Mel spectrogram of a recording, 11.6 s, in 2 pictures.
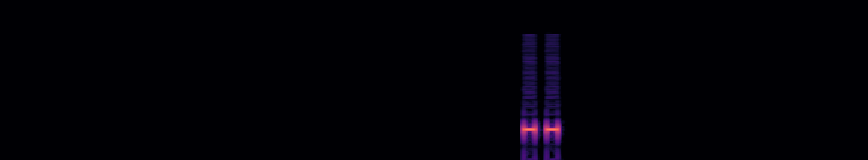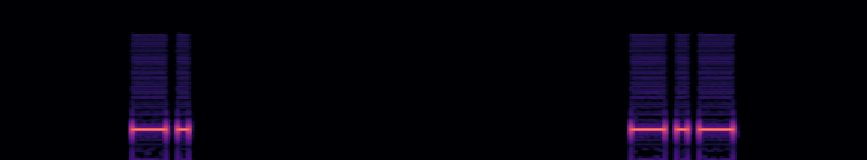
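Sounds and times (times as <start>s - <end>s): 
CW Morse code groups at 5 WPM: 3.5s - 3.7s, 6.7s - 7.1s, 10.0s - 10.7s.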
